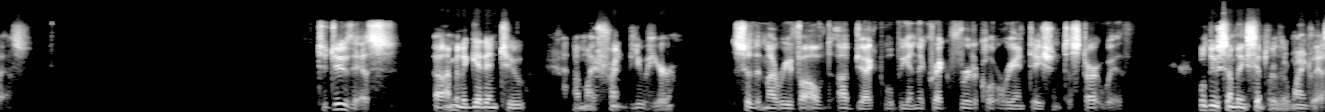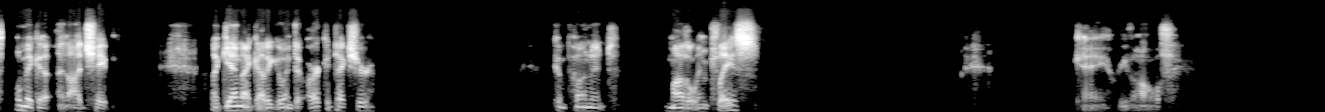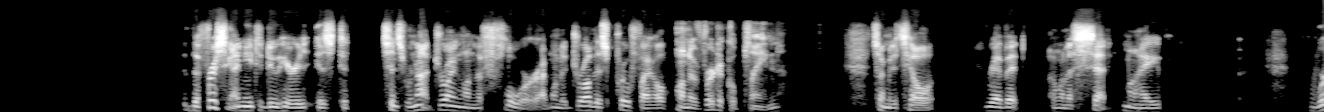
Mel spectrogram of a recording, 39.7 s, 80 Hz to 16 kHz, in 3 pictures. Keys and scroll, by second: 25.3 r, 26.8-28.5 typing.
